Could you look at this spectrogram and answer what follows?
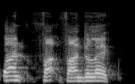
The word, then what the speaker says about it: Fond du Lac: Well, now we have one from the Fond du Lac County Sheriff. Did I say that right? You're a little better with the French. Pronounce that for me. – You're right. Fond du Lac.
